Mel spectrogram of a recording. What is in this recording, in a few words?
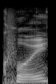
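"kwui", Cantonese, mid rising tone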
